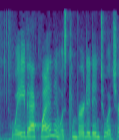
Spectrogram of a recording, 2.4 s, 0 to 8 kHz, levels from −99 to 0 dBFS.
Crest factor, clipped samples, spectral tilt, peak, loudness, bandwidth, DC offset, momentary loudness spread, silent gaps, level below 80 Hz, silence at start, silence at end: 18 dB; under 0.1%; -3.5 dB/octave; -12 dBFS; -30 LUFS; 7.8 kHz; under 0.1%; 7 LU; none; -56 dBFS; 0 s; 0 s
